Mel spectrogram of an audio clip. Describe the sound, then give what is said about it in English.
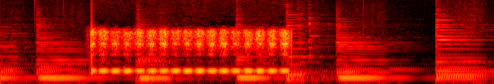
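A phone ringtone for an incoming call plays a bright melodic tune with a rapid trilling burst in the middle, loud, with no voices over it. “Ken is calling now, seemingly in a hurry.”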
